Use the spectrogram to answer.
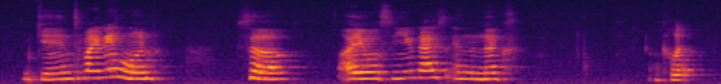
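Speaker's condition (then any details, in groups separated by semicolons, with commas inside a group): Cerebral palsy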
